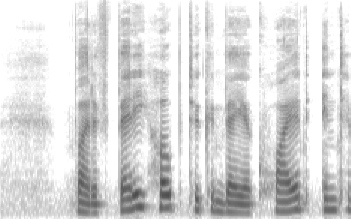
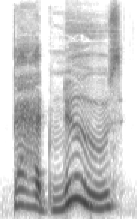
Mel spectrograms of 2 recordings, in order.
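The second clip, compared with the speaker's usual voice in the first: alarmed echo; 9 semitones higher, 7 dB louder than usual. A narrator's reading. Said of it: "echoed Molly".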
